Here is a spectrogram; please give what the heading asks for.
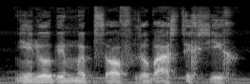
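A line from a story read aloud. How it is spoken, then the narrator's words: Gloomy distant grumbling. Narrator (Russian): мрачно проворчали родственники двумя ветками выше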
